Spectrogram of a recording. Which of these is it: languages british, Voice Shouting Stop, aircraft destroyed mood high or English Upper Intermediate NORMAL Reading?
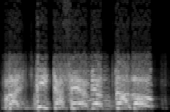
aircraft destroyed mood high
